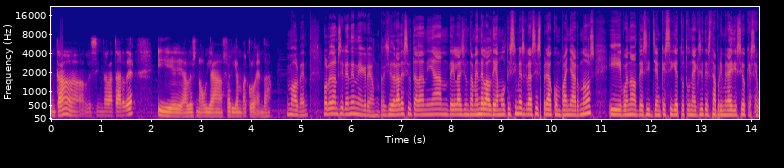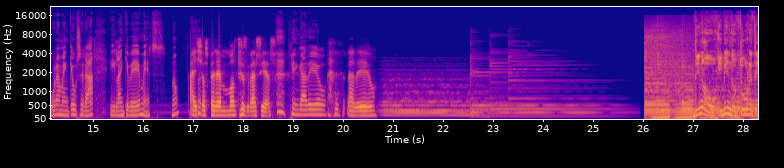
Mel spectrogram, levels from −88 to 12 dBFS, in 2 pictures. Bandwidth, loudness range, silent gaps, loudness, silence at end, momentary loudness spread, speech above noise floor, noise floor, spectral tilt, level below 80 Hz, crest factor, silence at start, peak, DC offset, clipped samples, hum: 19 kHz; 12 LU; none; -20 LUFS; 0 s; 18 LU; 35 dB; -55 dBFS; -5 dB/octave; -34 dBFS; 18 dB; 0 s; -4 dBFS; under 0.1%; under 0.1%; none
